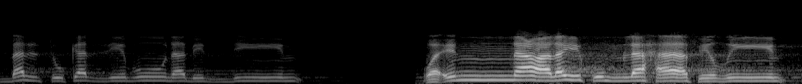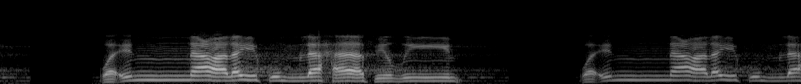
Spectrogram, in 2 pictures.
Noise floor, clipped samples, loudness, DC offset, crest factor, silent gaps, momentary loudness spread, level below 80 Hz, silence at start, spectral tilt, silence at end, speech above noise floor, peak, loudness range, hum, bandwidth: under -90 dBFS; under 0.1%; -24 LUFS; under 0.1%; 22 dB; 3.59-4.13 s, 13.20-13.71 s; 23 LU; -70 dBFS; 0.1 s; -8 dB/octave; 0 s; over 64 dB; -4 dBFS; 19 LU; none; 5.8 kHz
